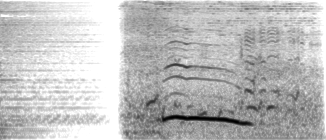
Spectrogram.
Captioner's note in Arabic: صوت ضحك ومرح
